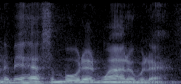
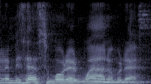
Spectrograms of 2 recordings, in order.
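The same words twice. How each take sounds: First: The phrase is spoken slowly and deliberately. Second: The phrase is spoken quickly and casually.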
